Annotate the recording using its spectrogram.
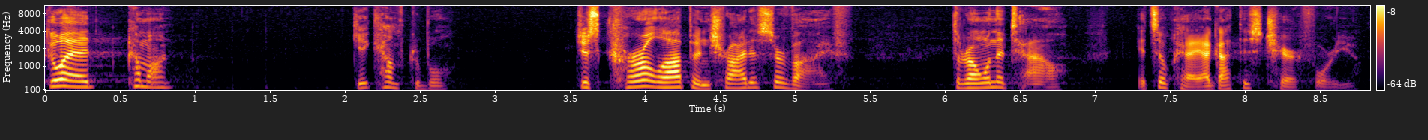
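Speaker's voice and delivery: gentle soothing dragon voice. Describing what this beast says to us, in a soft soothing dragon voice. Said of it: "The soft and soothing voice of a deceptive dragon".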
